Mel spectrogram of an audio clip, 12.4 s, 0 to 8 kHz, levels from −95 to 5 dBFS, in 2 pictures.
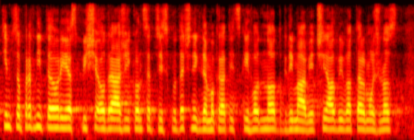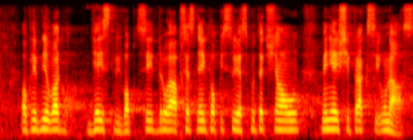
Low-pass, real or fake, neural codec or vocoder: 7.2 kHz; fake; codec, 16 kHz, 4 kbps, FunCodec, trained on LibriTTS, 50 frames a second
